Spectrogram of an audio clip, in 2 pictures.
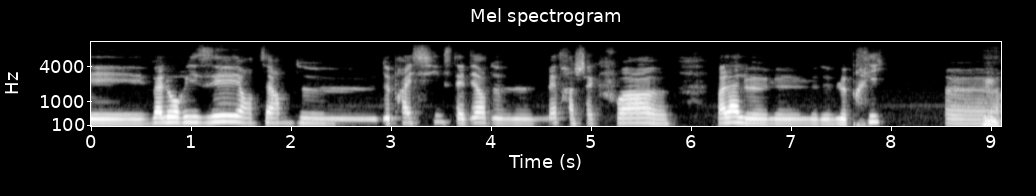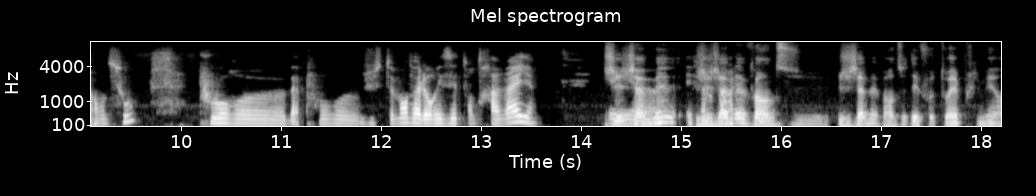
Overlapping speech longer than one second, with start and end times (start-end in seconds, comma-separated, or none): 14.3-15.9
